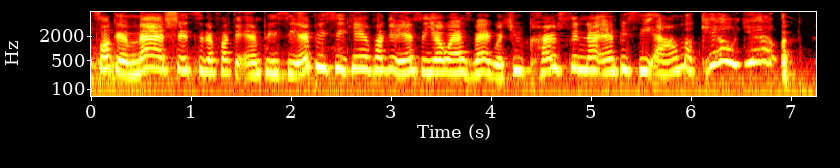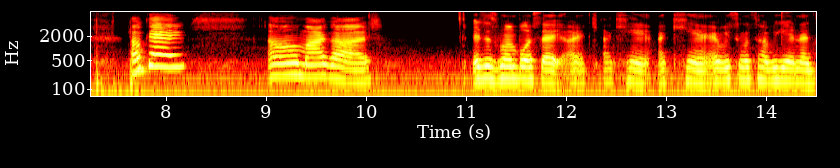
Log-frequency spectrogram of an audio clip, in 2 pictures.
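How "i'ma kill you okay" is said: high playful threat; mock threat to NPC. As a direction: threaten the game character in a put-on voice. Cursing the NPC out.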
